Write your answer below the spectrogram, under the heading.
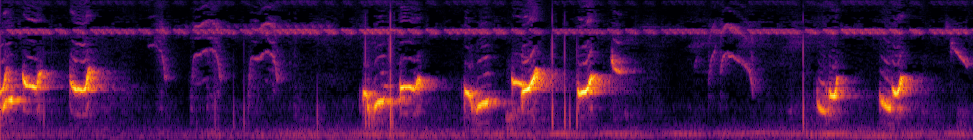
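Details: Captive Straw-headed bulbul kept in a breeding aviary, pouring out bubbling, gurgling warbles in quick paired notes, loud bursts separated by brief pauses, over a constant thin high-pitched hum.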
